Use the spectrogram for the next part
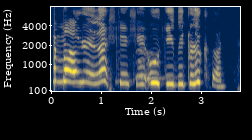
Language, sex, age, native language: Icelandic, male, 11, Icelandic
